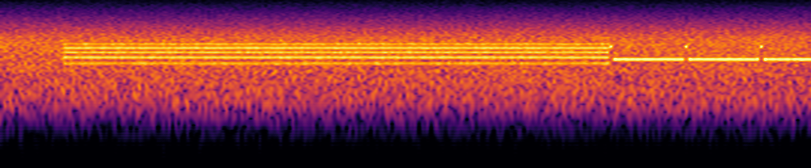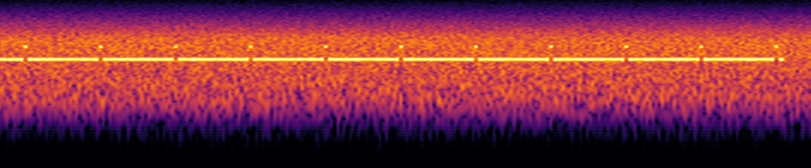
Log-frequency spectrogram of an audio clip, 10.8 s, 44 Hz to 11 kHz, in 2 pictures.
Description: Weather fax (radiofax), 120 lines a minute, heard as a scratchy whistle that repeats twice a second, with radio static.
